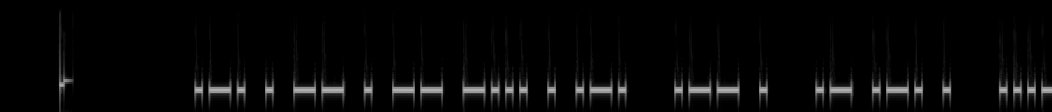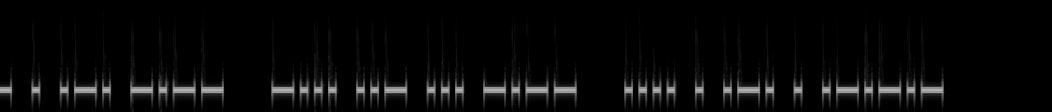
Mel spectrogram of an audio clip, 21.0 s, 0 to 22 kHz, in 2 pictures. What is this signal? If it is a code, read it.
Morse code, heard as a keyed tone, about 17 wpm, 700 Hz. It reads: REMEMBER WE ARE VERY BUSY HERE.
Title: Sentences from Top 1000 Words - Review Part 3 - 17wpm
